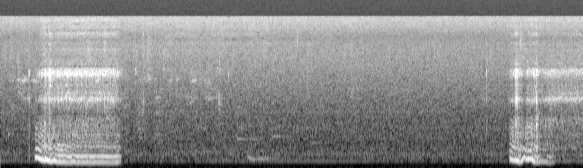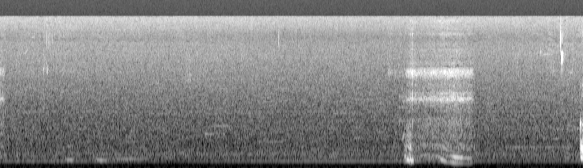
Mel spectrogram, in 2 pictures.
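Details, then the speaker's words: Snoring from a sleeping dog, owner wonders whether he has sleep apnea: three low, rumbling snores with long quiet gaps between, an irregular pattern in a quiet room. "Hoover, do you have sleep apnea? Hoover, are you okay?"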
